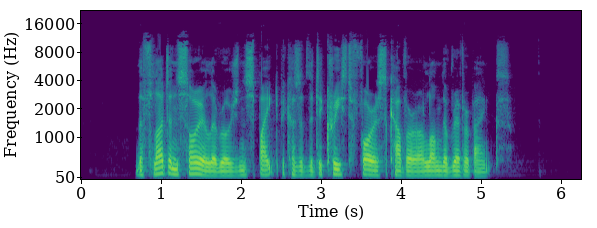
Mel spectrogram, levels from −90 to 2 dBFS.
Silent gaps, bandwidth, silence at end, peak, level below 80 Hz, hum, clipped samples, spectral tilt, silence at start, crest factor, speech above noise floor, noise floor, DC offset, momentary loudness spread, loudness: none; 11.5 kHz; 0.95 s; -2 dBFS; -62 dBFS; none; under 0.1%; -6 dB/octave; 0.7 s; 16 dB; 66 dB; -83 dBFS; under 0.1%; 10 LU; -18 LUFS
